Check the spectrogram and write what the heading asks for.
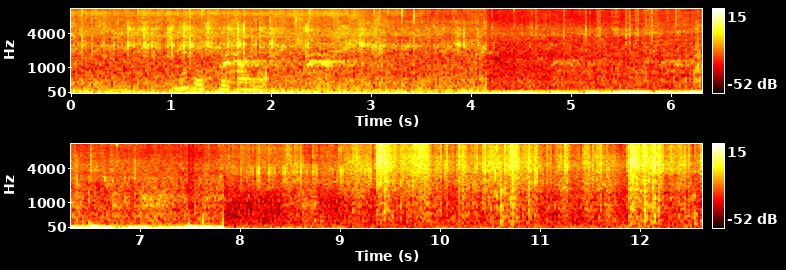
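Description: A wood fire crackles in a small stainless-steel camp wood stove over a steady background noise. There are quiet voices early on, and a low rumble cuts off suddenly about eight seconds in. Sharp crackles are more frequent in the last few seconds.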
